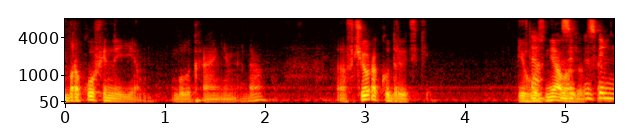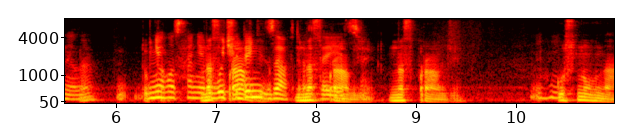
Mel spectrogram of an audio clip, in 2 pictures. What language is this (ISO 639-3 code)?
ukr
